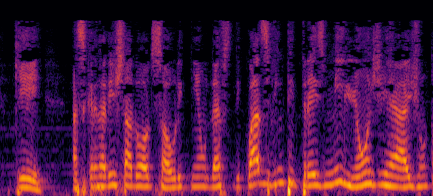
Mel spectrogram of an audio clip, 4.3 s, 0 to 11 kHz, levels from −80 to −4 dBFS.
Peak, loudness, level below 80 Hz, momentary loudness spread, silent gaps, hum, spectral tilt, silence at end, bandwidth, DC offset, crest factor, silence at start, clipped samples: -4 dBFS; -24 LUFS; -36 dBFS; 6 LU; none; none; -6 dB/octave; 0 s; 8 kHz; under 0.1%; 20 dB; 0.15 s; under 0.1%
